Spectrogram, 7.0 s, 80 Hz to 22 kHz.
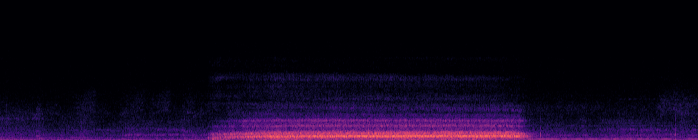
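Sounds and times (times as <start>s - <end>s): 
person imitating a heavy growling exhale: 2.1s - 5.4s.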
